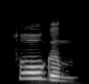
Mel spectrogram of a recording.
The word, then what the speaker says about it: 소금: La primera sílaba suena 소, 소, 소. Y la segunda sílaba 금, 금, 금. Y la palabra entera, 소금, 소금, 소금, 소금, sal.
